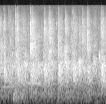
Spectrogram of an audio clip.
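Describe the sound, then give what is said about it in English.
An audience applauds to welcome two film stars onstage, a dense, even wash of clapping that stays steady throughout. “So please put your hands together and welcome Domhnall Gleeson and Will Poulter.”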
